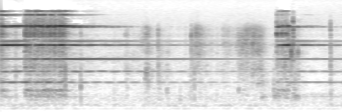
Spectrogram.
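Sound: telephone ringing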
